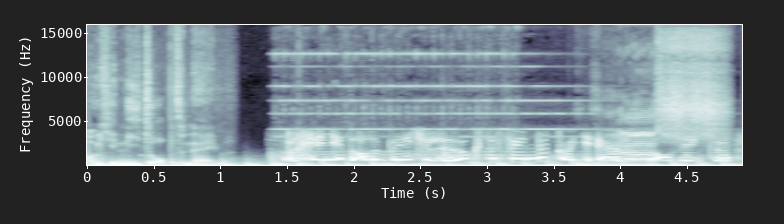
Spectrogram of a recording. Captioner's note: phone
